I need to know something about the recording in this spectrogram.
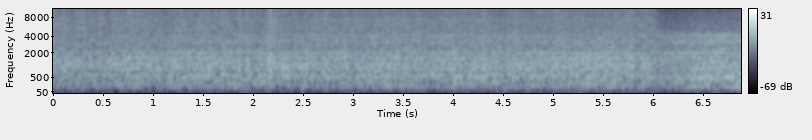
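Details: Auction-find Lincoln Electric X-Tractor 1GC fume extractor, wired for 120 V (15 A on high), in auto mode on low while welding: steady airy fan rush at an even pitch with no rattles or bearing noise, then it tails off as it auto-shuts off. It works fine.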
